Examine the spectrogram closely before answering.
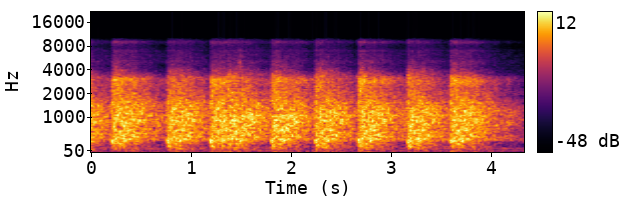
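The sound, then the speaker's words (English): Gunshots fired from the top of a rock butte: a rapid, evenly spaced series of loud, harsh blasts, each running into the next with no quiet between them. “The masked man was only a few feet away, firing at something or someone below him.”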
